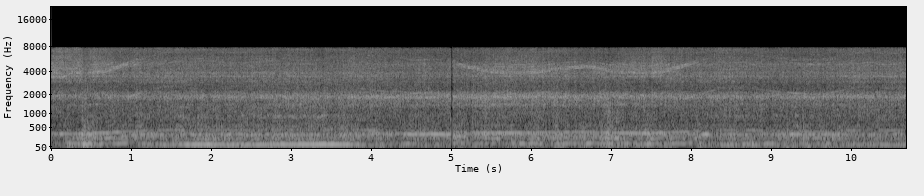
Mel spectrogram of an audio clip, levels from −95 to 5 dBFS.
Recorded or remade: recorded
